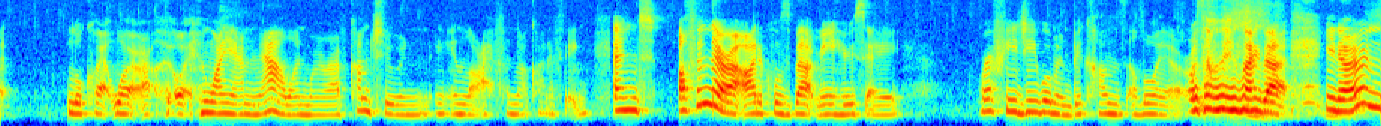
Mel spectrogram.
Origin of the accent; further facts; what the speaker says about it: Australia; first language Arabic; English is a second language; also born or lived in Iraq; growing up in Australia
